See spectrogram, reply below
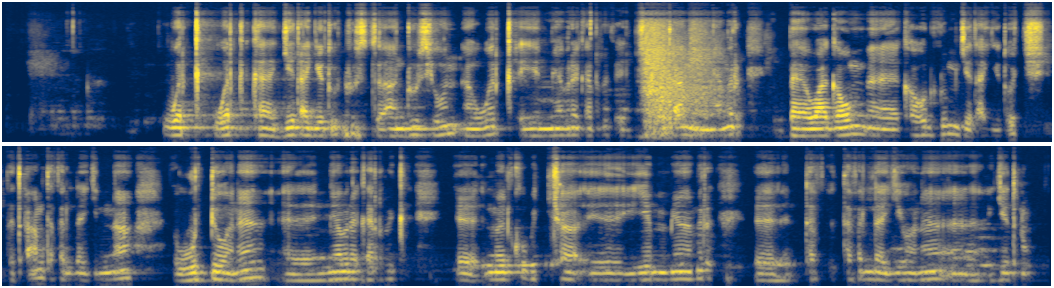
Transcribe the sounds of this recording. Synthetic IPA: wɔkʼwɔɾkʼkʰəd͡ʒet̪ʼaɡɛt̪ʰʼo̞t͡ʃːwʊst̪ʼand̪usiho̞nwɔɾkʼjɛmːijaβɾəkʼərːɨkʼɨd͡ʒːɪɡbət̪ʼamjɛmːijamɨɾ | bəwaɡawmkʰəhulːumd͡ʒet̪ʼa̰ɡɛt̪ʰʼo̞t͡ʃːb̥ət̪ʼa̰mt̪ʰəfəlːaɡinːa | wʊd̪ɛho̞nəɨmːijaβɾəkʼərːɨkʼ | məlkʰobɨt͡ʃːajɛmːijamɨɾ | t̪ʰəfəlːaɡijɛho̞nəɡɛt̪ʼnəw

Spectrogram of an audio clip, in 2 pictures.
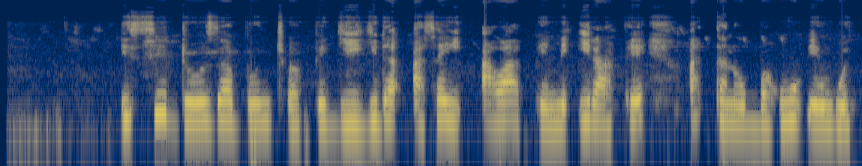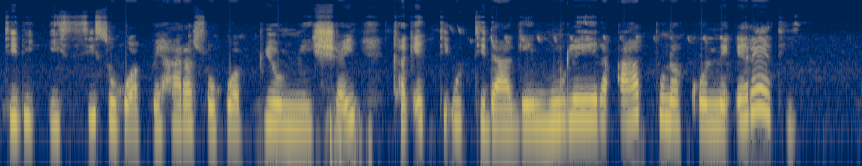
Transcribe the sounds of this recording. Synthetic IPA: ʔɪsːɪd̪o̞ːzɐbɔnt͡ʃʼːʊwɐpːɛɡiːɡɪd̪ɐːsɐj | ɐwaːpːɛnːɛɪɾaːpʰːɛ | ɐt̪ːɐnɐʊbːɐhuːʔeːnwɔt̪ʰːɪd̪ɪːsːɪsɔhʊwɐpːɛhɐɾɐsɔhʊwɐpːɪjɔmiːʃːɐjkʰɐkʼɛt̪ːɪʊt̪ːɪd̪aːɡeːmʊleːɾɐʔaːpːʊnɐkʰːɔnːɛʔɛɾeːt̪ɪ

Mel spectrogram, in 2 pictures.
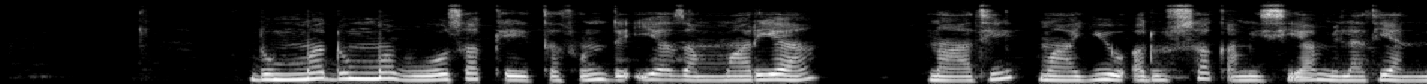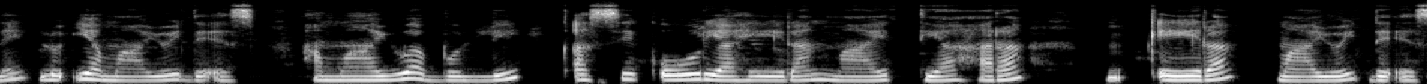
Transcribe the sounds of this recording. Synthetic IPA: d̪ʊmːɐd̪ʊmːɐwoːsɐke̞ːt̪ːɐt̪ʰʊnd̪ɛʔɪjazɐmːaɾɪja | naːt̪ɪmaːjɪjɔʔɐd̪ʊsːɐkʼɐmɪsɪja̰mɪlɐt̪ɪjanːɛlɔʔɪjɐmaːjɔjd̪ɛʔeːs | hɐmaːjʊwaːbɔlːɪ | kʼɐsːɪkʼoːɾɪjaːɦe̞ːɾɐnmaːjɛt̪ːɪjahɐɾɐ | kʼe̞ːɾɐ | maːjɔjd̪ɛʔeːs

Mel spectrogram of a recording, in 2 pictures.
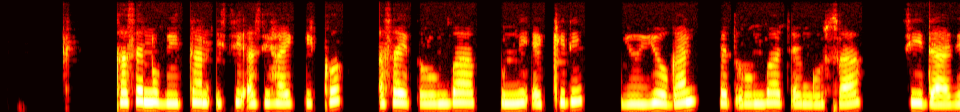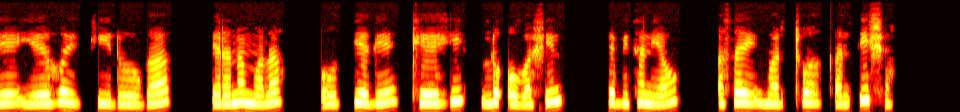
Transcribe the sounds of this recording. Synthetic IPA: kɐsɛnʊbiːt̪ːɐnɪsːɪʔɐsɪɦɐjkʼːɪkːɔ | ɐsɐjt̪ʼʊɾʊmbaːpʊnːɪʔɛkʰːɪd̪ɪ | jʊjo̞ːɡɐnhɛt̪ʼʊ̰ɾʊmbaːt͡ʃʼɛŋɡʊɾsaː | siːd̪aːɡe̞ːje̞ːɦɔjkʰiːd̪o̞ːɡaː | ɛɾɐnɐmɐlɐ | ʔo̞ːt̪ːɪjɐɡe̞ːkʰe̞ːɦɪlɔʔɔbɐʃɪn | hɛbɪt̪ɐnɪjɐw | ʔɐsɐjmɐɾt͡ʃʼːʊwaːkʼɐnt̪ʼːiːʃːɐ

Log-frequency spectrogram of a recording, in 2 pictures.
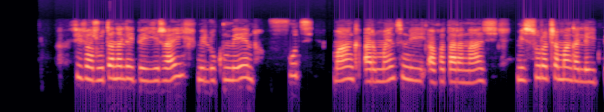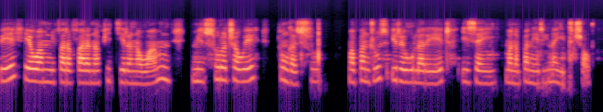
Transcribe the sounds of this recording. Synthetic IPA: fivaɾut̪anəlebeiɾajmilukumenə̥ | fut͡si̥ | maŋɡəaɾimajnt͡siniavat̪aɾanazi̥ | misuɾaʈ͡ʂəmaŋɡaleib̥eewaminiv̥aɾav̥aɾanəfid̪̥iɾanawamini̥ | misuɾaʈ͡ʂəwe | t̪uŋɡazu | mapaɳɖ͡ʐusuiɾeuləɾeeʈ͡ʂə̥izajmanapaneɾinait̪i̥ʈ͡ʂa̰w

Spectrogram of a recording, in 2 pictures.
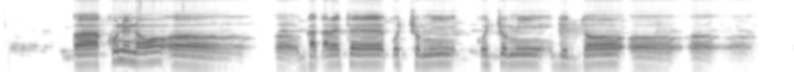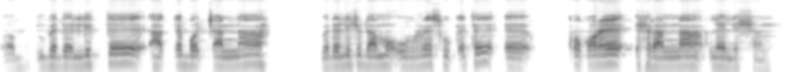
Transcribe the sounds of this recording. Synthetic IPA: kʊnɪnɔw | ɡɐt̪ʼɐɾɛt̪ːɛkʼʊt͡ʃːʊmɪkʼʊt͡ʃːʊmɪɡɪd̪ːɔ | bɛd̪ɛlːɪt̪ːɛhɐkʼːɛbɔt͡ʃʼːɐnːɐ | wɛd̪ɛlːɪt͡ʃːʊd̪ɐmːɔʔʊbrːɛsuːkʼɛt̪ɛ | kʼɔkʼɔɾɛhɪɾɐnːɐle̞ːlːɪʃːɐn

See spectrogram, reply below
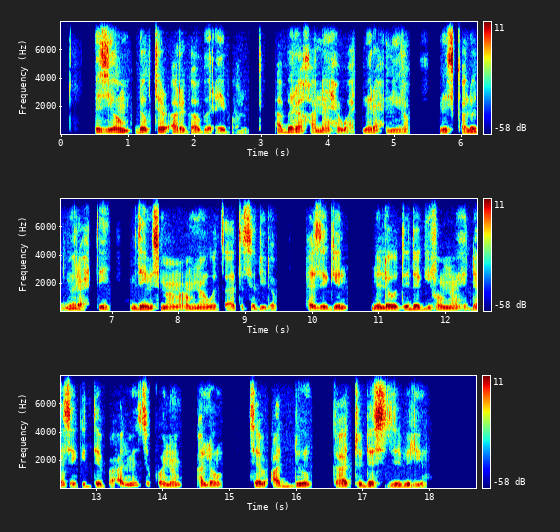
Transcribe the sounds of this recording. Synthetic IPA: ʔɨzio̞md̪o̞kt̪ʰɐɾa̰ɾɐɡawbɐɾhejbalu | ʔa̰βbɐɾɐxanajħɨ̰wa̰ħt̪mɐɾaħɨniɾom | mɨskʼalot̪mɐɾa̰ħt̪ʰi | bɨzɐjmɨsmam̰ʕʔo̰mnajwɔt͡sʼa̰ʔt̪ʰːɐ̥sɐ̰lːid̪ʼo̞̰m | ħɨ̰ziɡɨnː | ɨlɐwt̪ʼid̪ɐɡifo̞mnajhɨd̪aseɡɨd̪ːɨbba̰ʕa̰lmɐzɨkʰo̞̰jno̞m | ʔa̰lːɐwu | sɐβʕa̰d̪u | kʰat̪ʰːud̪ɐszɨβɨlḭjːṵ

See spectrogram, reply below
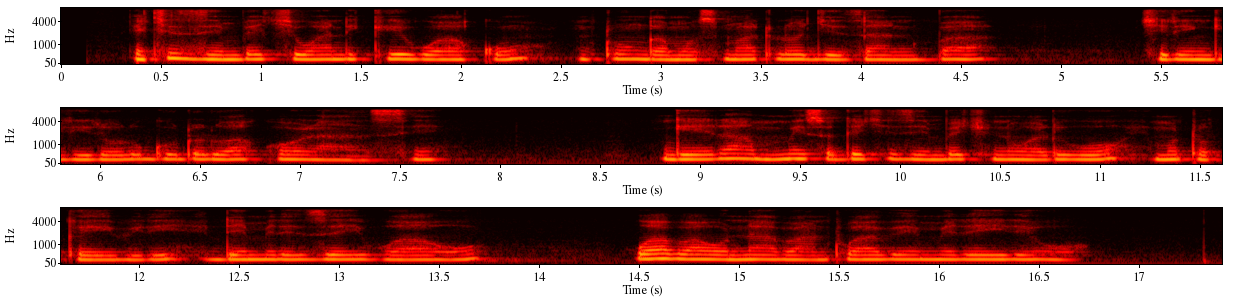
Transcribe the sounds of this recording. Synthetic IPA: e̞ciziːmbe̞ːciwaːndikʰiβwaːkuntuːŋɡamosmatlo̞ɟezanba | ciɾiːɲɟiɾiɾo̞ːluɡudo̞lwako̞laːnsi | ŋɡe̞ːɾamumaiso̞ɡe̞ːciziːmbe̞cino̞waliwo̞e̞mːo̞to̞kaiβiɾie̞dːe̞ːme̞ɾe̞zeiβwaːwo̞ | waβawo̞naːβaːntuaβe̞ːme̞ɾeiɾe̞wo̞

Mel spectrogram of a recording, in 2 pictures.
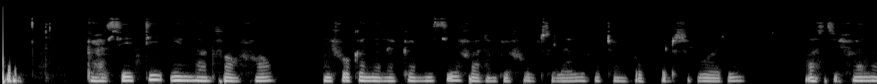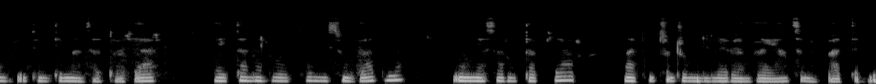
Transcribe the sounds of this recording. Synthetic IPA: ɡ̥az̥et̪iʔininanivauv̥aw | niv̥okənalakəmisiv̥alambefuluz̥ulaevaʈ͡ʂamropulusruaɾe | azid͡zifanamivḭt̪anit̪emand͡zat̪uaɾjaɾi̥ | ait̪anəluət̪ʰemisuŋɡad̪inə | numiasaɾut̪apʰjaɾu̥ | mat̪init͡suɳɖ͡ʐuminilaɾaaŋɡajant͡siniv̥ad̪̥inə̥

